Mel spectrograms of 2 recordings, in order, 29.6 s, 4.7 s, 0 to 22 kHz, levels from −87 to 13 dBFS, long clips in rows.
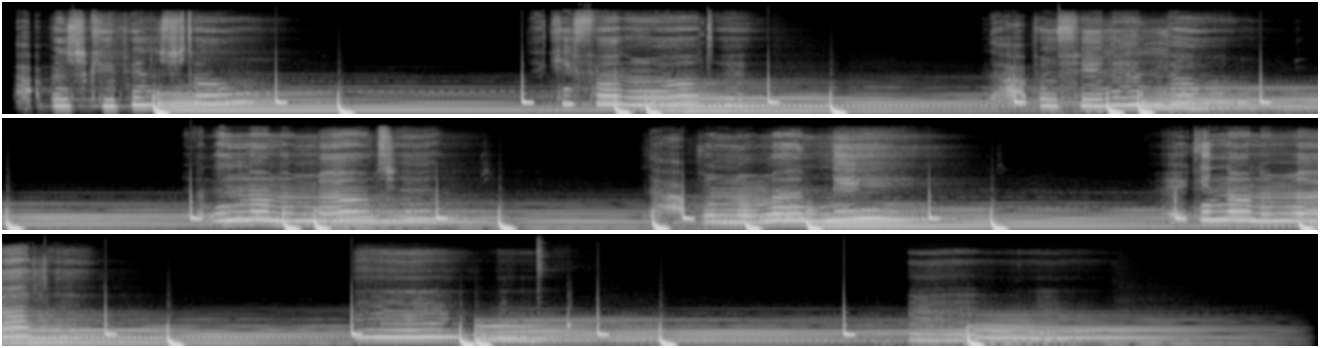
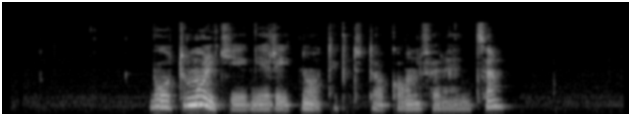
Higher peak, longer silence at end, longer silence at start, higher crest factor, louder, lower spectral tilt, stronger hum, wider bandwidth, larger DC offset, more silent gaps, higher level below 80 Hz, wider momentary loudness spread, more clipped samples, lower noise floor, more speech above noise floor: first, 0 dBFS vs -8 dBFS; second, 0.5 s vs 0.95 s; second, 0.1 s vs 1.1 s; second, 16 dB vs 22 dB; first, -17 LUFS vs -29 LUFS; first, -6 dB/octave vs -4.5 dB/octave; neither; first, 16.5 kHz vs 11.5 kHz; neither; neither; first, -22 dBFS vs -80 dBFS; about the same, 16 LU vs 15 LU; neither; second, -45 dBFS vs -72 dBFS; second, 30 dB vs 43 dB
